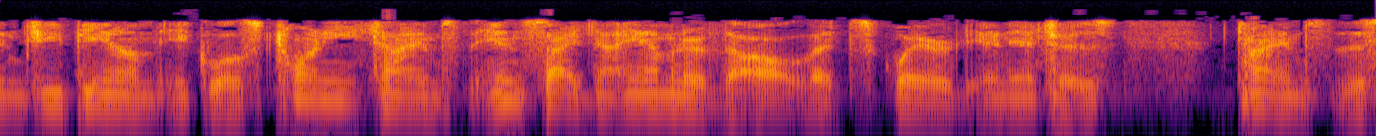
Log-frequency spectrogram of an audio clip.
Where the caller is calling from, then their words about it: St. Paul, Minnesota, United States; from St. Paul, Minnesota.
